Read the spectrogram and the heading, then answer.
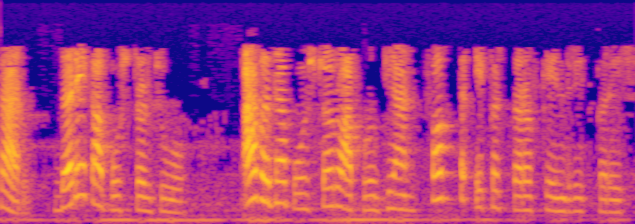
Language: Gujarati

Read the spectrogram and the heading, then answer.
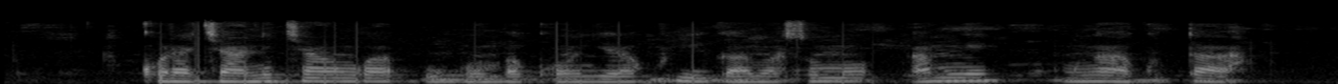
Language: Kinyarwanda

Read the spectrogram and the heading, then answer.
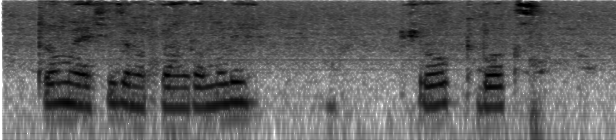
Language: Kinyarwanda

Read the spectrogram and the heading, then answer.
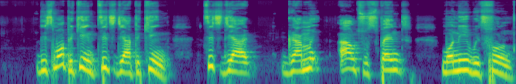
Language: Nigerian Pidgin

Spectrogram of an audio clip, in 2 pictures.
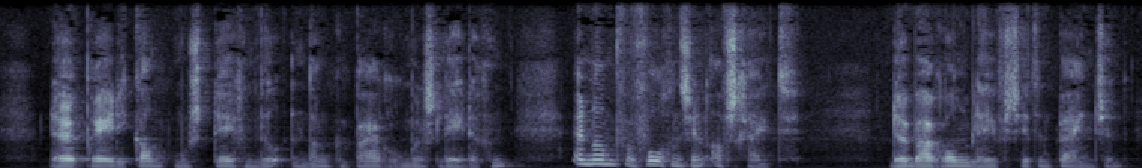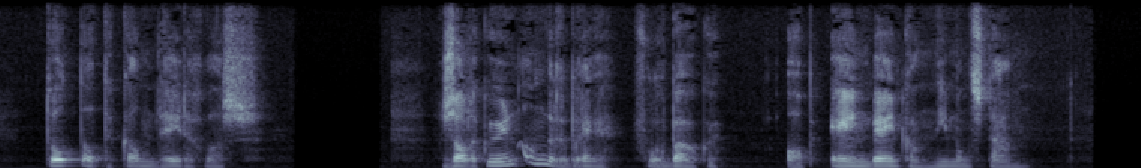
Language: Dutch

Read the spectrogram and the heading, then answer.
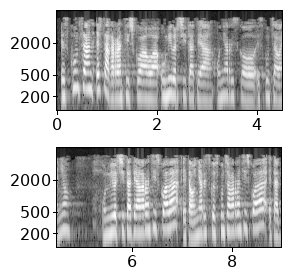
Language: Basque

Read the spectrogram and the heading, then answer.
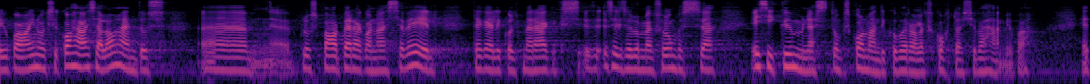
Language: Estonian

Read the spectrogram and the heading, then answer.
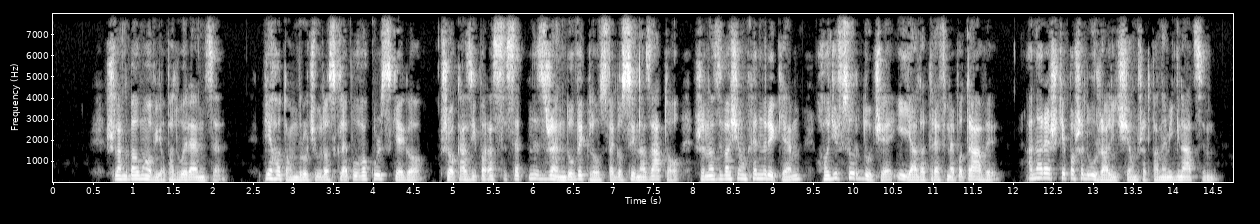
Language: Polish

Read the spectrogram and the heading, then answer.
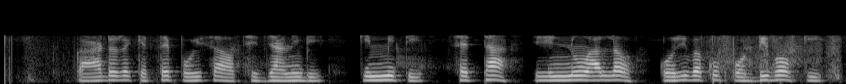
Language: Odia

